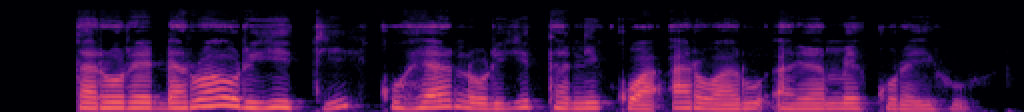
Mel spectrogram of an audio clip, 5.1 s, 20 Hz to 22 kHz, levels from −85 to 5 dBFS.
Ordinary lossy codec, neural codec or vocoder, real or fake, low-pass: Opus, 32 kbps; none; real; 14.4 kHz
